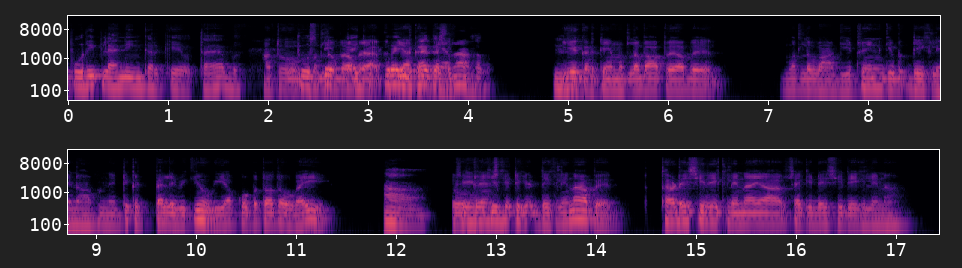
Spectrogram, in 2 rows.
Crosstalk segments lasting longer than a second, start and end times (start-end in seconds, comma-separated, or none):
2.3-3.9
